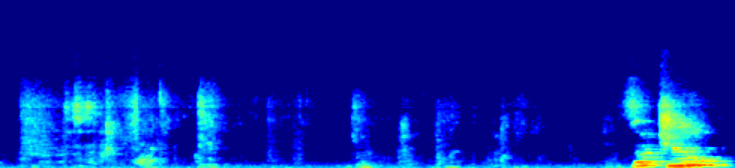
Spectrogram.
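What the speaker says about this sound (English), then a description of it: "My dog wants in." A pet dog wanting to be let inside makes faint panting and small whimpering sounds, then a loud, drawn-out whine near the end.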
